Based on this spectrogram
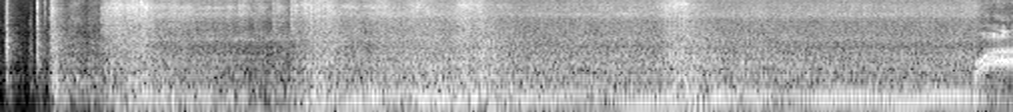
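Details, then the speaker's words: Air-cooled VW Beetle engine started after sitting over twenty years, with cleaned gas tank and temporary fuel hose: catches quickly and settles into a steady, even beat with the choke working, running healthy. "what a huge difference. [Music] Wow, the choke works and everything."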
